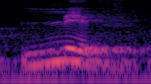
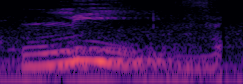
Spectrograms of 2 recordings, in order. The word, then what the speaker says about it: leave: sur le son i rappelez-vous si vous faites un i court ça donnera Liv qui veut dire habiter par contre pour ce verbe là on a impérativement besoin d'un son i long vous direz leave leave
